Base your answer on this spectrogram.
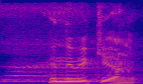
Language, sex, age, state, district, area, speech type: Malayalam, male, 30-45, Kerala, Wayanad, rural, spontaneous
